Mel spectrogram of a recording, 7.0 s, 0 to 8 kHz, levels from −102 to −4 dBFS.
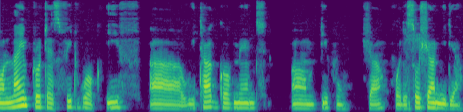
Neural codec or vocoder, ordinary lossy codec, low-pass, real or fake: codec, 16 kHz, 16 kbps, FreqCodec, larger model; none; none; fake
